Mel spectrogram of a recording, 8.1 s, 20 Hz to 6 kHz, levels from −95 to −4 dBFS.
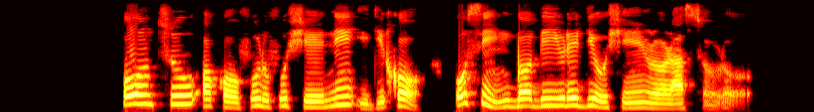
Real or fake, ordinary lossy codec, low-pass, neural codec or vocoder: real; none; 5.4 kHz; none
